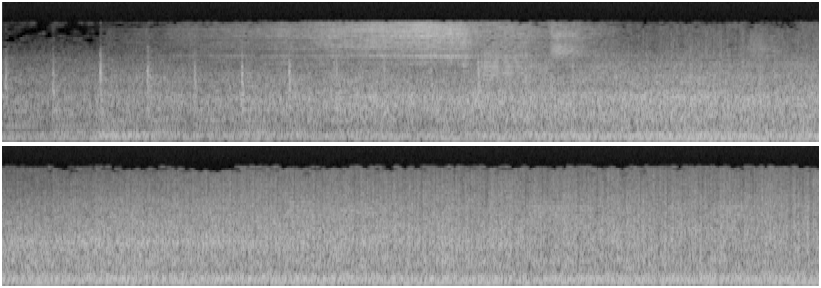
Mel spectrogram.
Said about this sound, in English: Ignition, liftoff.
